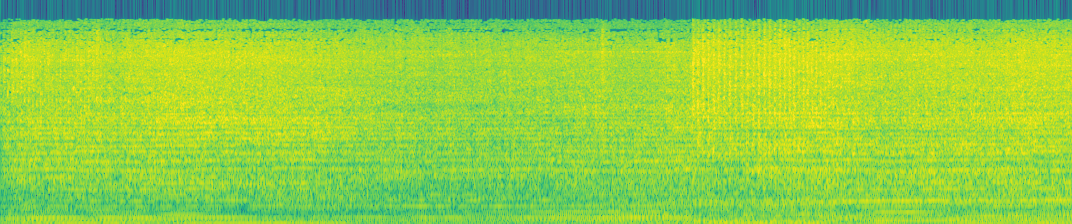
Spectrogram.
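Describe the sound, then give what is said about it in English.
A lawn mower engine runs steadily, a loud continuous droning rumble with a rough buzzing edge that shifts slightly in pitch partway through, with no voices. “The same kind of annoyance. That was a lawnmower.”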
